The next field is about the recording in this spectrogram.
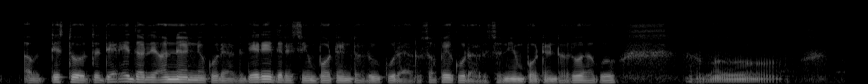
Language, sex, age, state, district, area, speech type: Nepali, male, 30-45, West Bengal, Darjeeling, rural, spontaneous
